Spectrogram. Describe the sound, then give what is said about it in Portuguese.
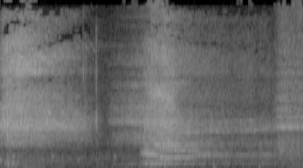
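A slow, deep breath drawn in through the nose and let fully out through the mouth as a relaxation exercise against stress before speaking, an airy hiss swelling briefly in the middle, fairly soft with no talking. “Um ponto que eu acho importante em situações de estresse para falar, situações de nervosismo, é respirar bem fundo pelo nariz e soltar todo o ar pela boca, pelo menos três vezes.”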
